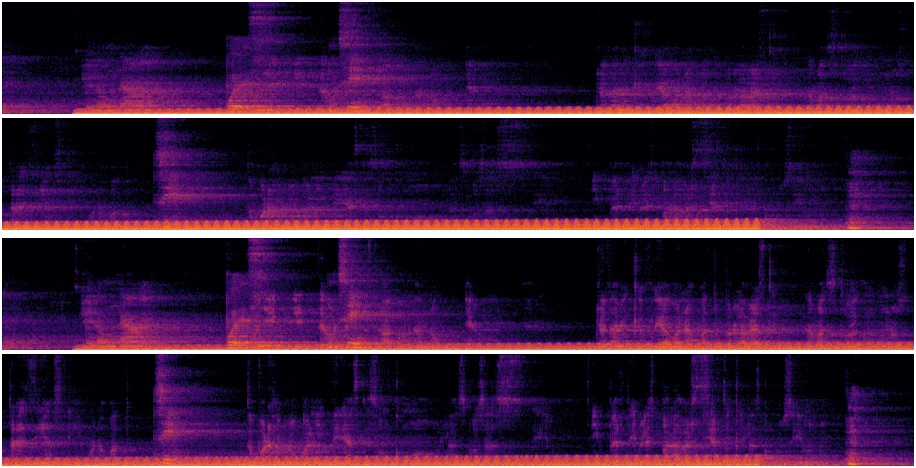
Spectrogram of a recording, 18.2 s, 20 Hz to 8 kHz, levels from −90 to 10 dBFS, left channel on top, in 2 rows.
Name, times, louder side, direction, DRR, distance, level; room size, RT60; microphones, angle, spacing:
sound 1, 0.7-16.7, left 3 dB, 90° left, 0.6 m, -20 dB
voice 1, 0.8-1.6 2.2-2.5 3.5-3.6 10.7-11.0 17.6-17.7, right 1 dB, 30° right, -2 dB, 1.0 m, -28 dB
voice 2, 2.5-5.0 5.9-10.4 11.6-17.4, right 1 dB, 45° right, 3 dB, 1.5 m, -35 dB
23.5 x 9.4 x 6.3 m, 2.6 s
head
